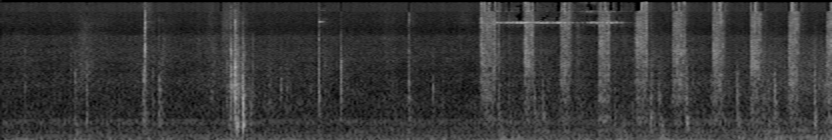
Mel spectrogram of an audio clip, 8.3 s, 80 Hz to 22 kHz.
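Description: Ratcheting clicks from a 21 mm socket tightening the front lower ball joint bolts on a 2002 Jeep Liberty, a fast run of sharp pawl ticks at close range after a few scattered clicks and clanks.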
